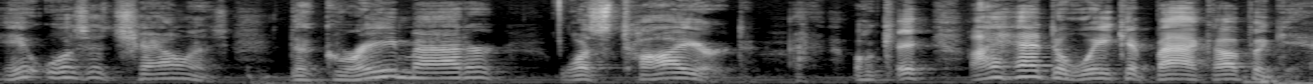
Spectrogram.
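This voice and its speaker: Here a man with a fairly high, bright, sharp voice speaks at a fairly slow pace with ordinary pitch variation. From Ontario, Canada (Cambridge). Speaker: company founder. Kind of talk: casual interview chat.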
